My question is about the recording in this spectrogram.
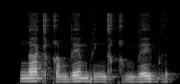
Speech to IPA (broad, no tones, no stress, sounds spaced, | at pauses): n a ɡ ɪ q i m b ɛ m b e ŋ ɡ ə̤ q ə̤ m b ɛ ɪ̯ b ə̤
